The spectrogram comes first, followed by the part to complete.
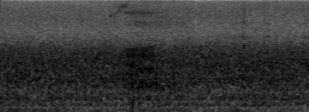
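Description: Steady low background noise, a rumble and hiss with no speech, with a faint short sound about a second in.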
